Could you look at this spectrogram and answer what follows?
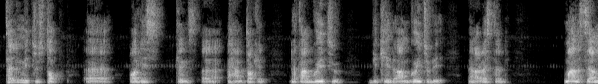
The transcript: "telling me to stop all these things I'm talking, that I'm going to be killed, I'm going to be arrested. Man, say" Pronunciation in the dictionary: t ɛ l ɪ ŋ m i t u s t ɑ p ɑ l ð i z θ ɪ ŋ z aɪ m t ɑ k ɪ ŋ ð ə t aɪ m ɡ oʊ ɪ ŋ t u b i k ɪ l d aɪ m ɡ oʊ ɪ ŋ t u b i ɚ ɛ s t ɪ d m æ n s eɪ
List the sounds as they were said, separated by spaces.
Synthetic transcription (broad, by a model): t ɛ l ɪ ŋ m i t u s t ɑ p ɑ l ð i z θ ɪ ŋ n aɪ m t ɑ k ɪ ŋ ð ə t aɪ m ɡ oʊ ɪ ŋ t u b i k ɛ d aɪ m ɡ oʊ ɪ ŋ t u b i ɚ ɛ s t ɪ d m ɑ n s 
